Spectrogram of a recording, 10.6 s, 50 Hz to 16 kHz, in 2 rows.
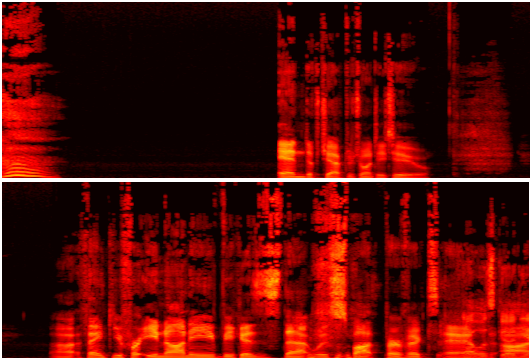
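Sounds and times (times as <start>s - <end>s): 
dramatic voiced gasp: 0.0s - 0.6s
speech: 2.8s - 4.4s, 5.8s - 10.5s
laughter: 8.3s - 9.0s.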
